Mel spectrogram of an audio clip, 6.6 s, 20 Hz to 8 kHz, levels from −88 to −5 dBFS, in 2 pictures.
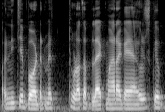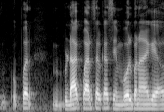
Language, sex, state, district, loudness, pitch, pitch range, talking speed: Hindi, male, Bihar, Katihar, -17 LUFS, 120 Hz, 115-125 Hz, 180 wpm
